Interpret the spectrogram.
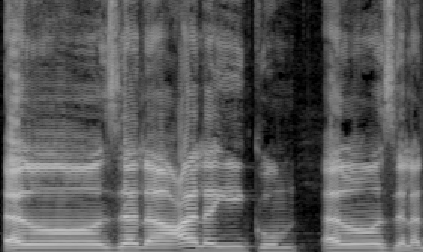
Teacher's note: انزل نون ساکن کے بعد زا، یہاں اخفا کیجیے گا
